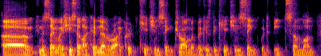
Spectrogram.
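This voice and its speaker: A man's voice: on the low side, little pitch movement, fast talker, bright, forceful tone, slightly rough. A British man chatting casually as an interview guest, self-deprecating and wry, talking as a writer.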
